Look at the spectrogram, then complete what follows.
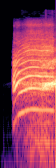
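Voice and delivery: high, loud shriek; girl screaming. A narrator's reading. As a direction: scream in panic. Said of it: "She screamed".

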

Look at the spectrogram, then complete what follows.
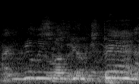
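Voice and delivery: high, drawn-out sheepish fan voice; mock apologetic fan. Cowed hecklers to the towering band, mock apologetic. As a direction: put on a high, pleading apology. Imitating contrite hecklers on stage.

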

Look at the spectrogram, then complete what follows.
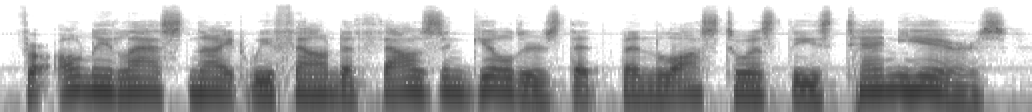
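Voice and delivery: high, excited woman's voice; excited exclamation. A narrator's reading. Dame telling the doctor of found money, excited. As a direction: pour out the news, high-pitched. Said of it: "cried the dame".

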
